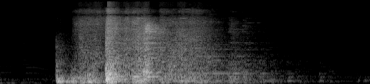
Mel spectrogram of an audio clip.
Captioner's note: loud crash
